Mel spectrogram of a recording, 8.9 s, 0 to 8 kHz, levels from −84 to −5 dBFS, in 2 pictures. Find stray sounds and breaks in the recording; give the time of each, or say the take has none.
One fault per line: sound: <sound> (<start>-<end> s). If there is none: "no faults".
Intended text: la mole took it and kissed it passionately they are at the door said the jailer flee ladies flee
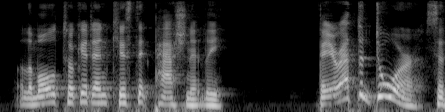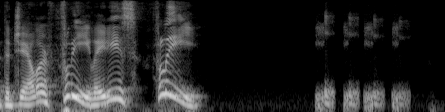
sound: laugh (7.6-8.6 s)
